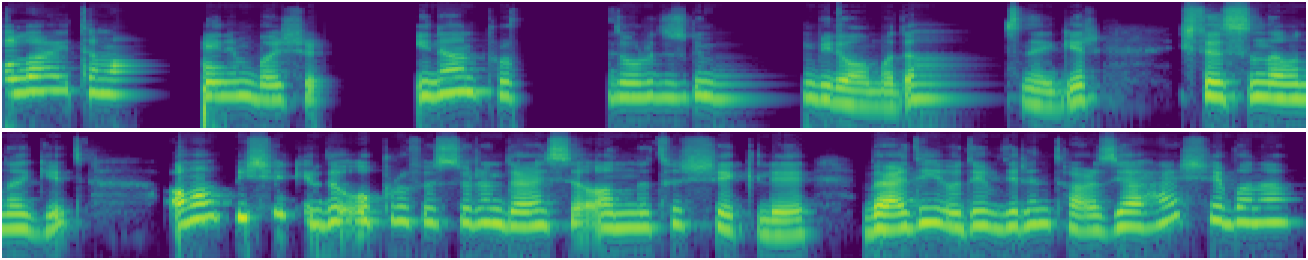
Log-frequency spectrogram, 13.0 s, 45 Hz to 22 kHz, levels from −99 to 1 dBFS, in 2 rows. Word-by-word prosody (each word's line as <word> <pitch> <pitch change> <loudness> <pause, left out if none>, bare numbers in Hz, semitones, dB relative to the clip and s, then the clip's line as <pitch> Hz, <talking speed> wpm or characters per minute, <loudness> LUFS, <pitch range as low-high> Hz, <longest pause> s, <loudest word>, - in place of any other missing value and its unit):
Olay 285 +3 +1
tamam 245 -3 -4 0.2
benim 220 -1 +1
baş 185 - -3 0.5
inan 265 +5 +1
pro 225 -5 -5 0.5
doğru 210 0 -1
düzgün 205 -2 -5 0.3
bile 190 -5 0
olmadı. 140 +3 -1 0.4
Dersine 160 -8 -3
gir, 180 +8 -3 0.4
işte 220 -1 +3
sınavına 200 -2 +2
git. 190 +1 -4 0.4
Ama 330 +2 +6
bir 335 - +7
şekilde 330 - 0
o 285 - +1
profesörün 265 -2 -1
dersi 225 +1 +2
anlatış 210 +3 0
şekli, 160 -10 -1 0.3
verdiği 205 +7 +6
ödevlerin 220 +3 0
tarzı, 190 -4 0
ya, 220 0 +4
her 270 +9 -1
şey 300 -7 -2
bana, 270 0 -1
220 Hz, 140 wpm, -22 LUFS, 200-265 Hz, 0.5 s, bir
